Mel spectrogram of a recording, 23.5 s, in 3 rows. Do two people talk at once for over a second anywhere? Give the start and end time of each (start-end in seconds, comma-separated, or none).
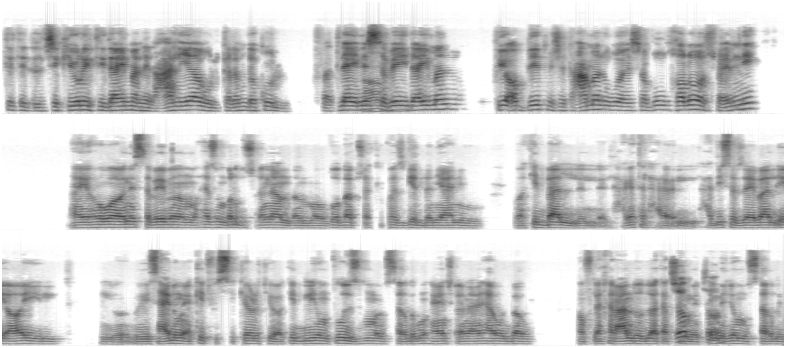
none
